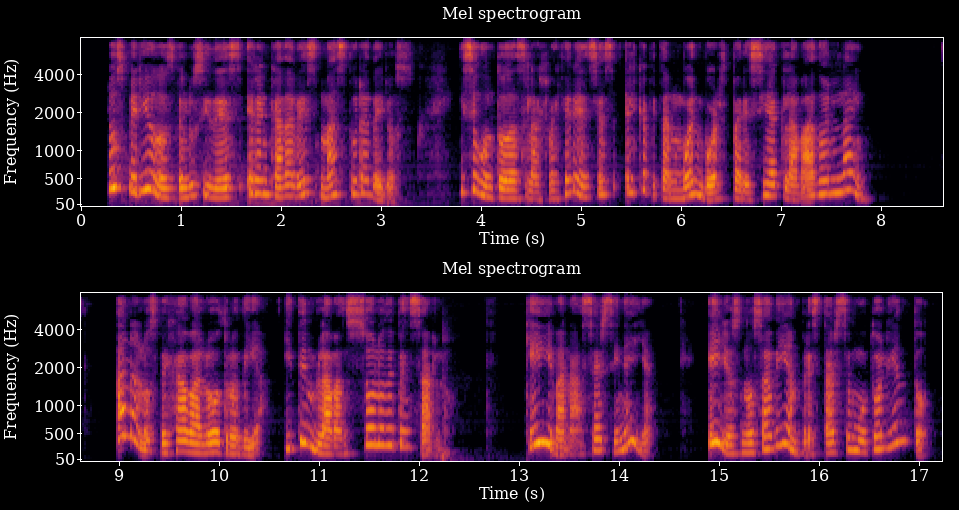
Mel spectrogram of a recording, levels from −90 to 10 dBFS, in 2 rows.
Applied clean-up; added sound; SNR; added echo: neural mask model DeepFilterNet 3.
